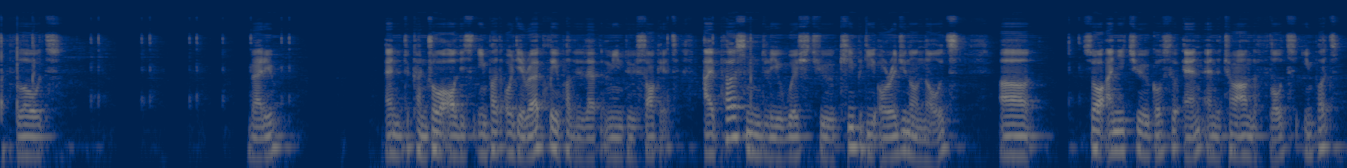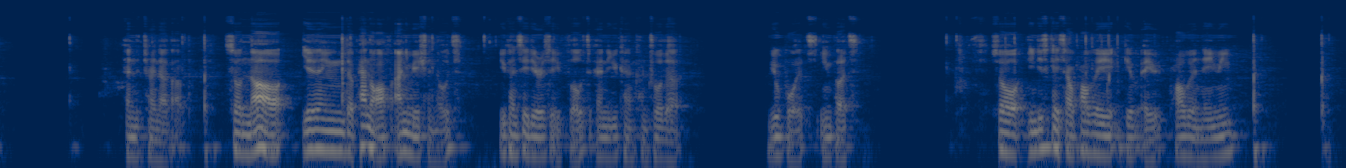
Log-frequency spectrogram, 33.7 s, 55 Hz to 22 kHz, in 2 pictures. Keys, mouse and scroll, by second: 1.9 click, 2.9 click, 3.6 click, 6.9 click, 8.9 click, 9.5 n, 13.4 click, 15.7 middle click, 16.1 scroll up 1, 16.7 click, 18.8 middle click, 19.5 n, 21.2 click, 22.2 click, 23.9 click, 29.5 click.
